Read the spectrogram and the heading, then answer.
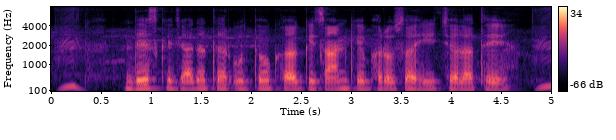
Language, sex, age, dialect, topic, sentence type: Chhattisgarhi, male, 18-24, Western/Budati/Khatahi, banking, statement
